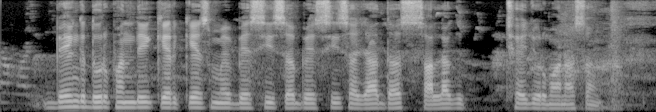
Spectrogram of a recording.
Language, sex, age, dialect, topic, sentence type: Maithili, male, 31-35, Bajjika, banking, statement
